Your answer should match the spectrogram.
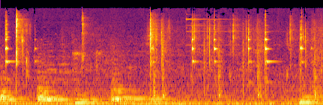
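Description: Chopsticks and dishes clinking against porcelain plates and bowls during a meal, many light, irregular clicks with a brief ring, over soft background music.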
